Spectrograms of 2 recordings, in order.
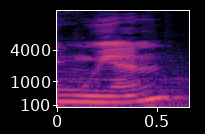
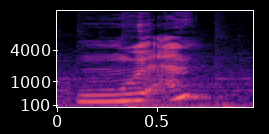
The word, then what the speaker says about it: Nguyen: And to be honest, the southern way is a little bit easier to pronounce, So like you can say Nguyen. Nguyen.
